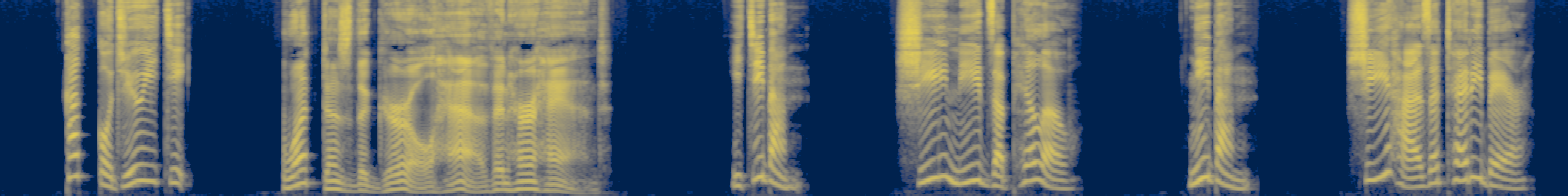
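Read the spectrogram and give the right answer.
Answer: 2: She has a teddy bear.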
